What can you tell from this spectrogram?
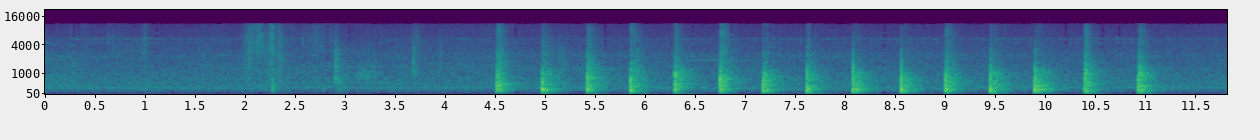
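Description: A soap loaf mold filled with thick, partly seized cold process soap batter is knocked down again and again on a hard surface to settle the batter. There are about fifteen sharp knocks at roughly two a second, starting about halfway in.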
